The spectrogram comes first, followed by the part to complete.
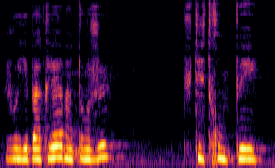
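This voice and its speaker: An actress playing an exasperated, scornful younger wife in a French radio mystery, theatrical and reproachful. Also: female voice, mid-range voice, flat delivery, normal speed, warm tone, lightly acted. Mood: scornful, furious.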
